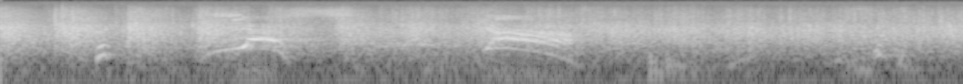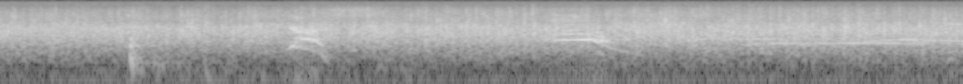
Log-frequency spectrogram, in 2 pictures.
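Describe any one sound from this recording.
A large audience applauds and cheers loudly.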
